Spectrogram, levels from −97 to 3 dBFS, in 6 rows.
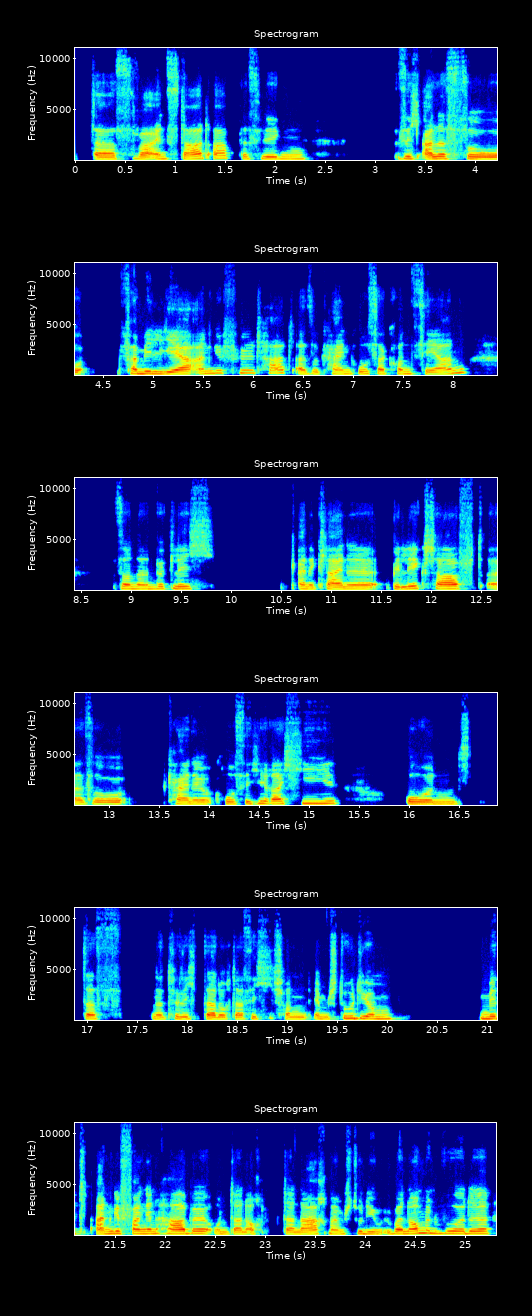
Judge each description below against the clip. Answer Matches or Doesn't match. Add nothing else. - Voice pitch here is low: Doesn't match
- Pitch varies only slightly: Matches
